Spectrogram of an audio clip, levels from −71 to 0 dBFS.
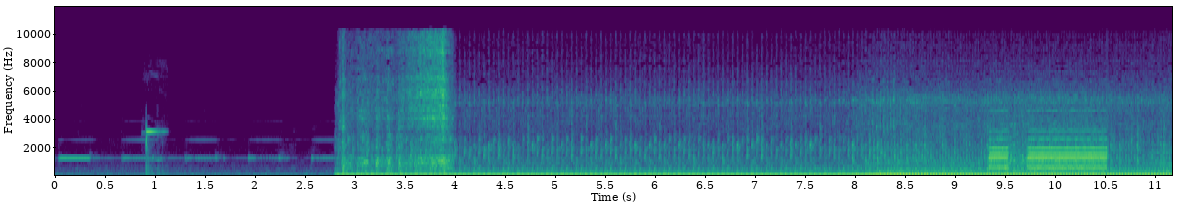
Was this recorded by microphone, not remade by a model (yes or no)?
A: yes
